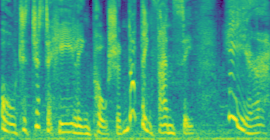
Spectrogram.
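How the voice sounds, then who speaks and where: A put-on character voice at middle pitch moves at a fairly slow pace over clear background noise. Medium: video game. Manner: fussy, folksy, doting.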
